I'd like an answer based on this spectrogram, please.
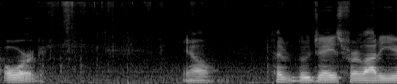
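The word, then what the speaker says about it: Iorg: Shu, McGee, Brown, Babyloni, Best, Fletcher, Stanley, Behringer, Kingman, Urbeck, Stewart, Show, Org. I've heard people try to pronounce the I, but we always heard Garth Org.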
